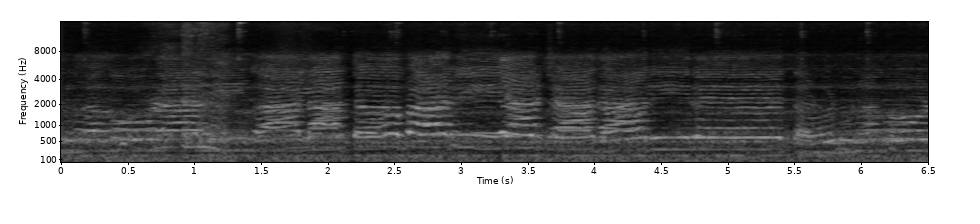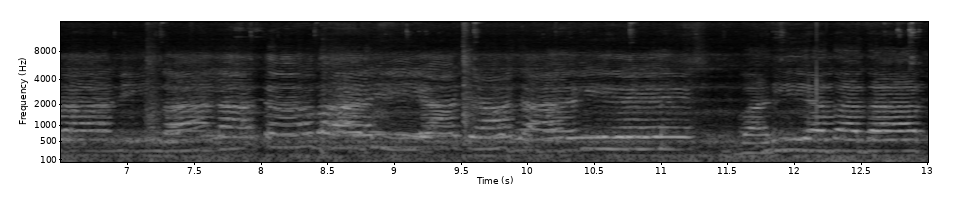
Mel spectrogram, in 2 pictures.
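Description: A group of women singing a devotional ovi, the traditional grinding-mill song, together in continuous sung lines.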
